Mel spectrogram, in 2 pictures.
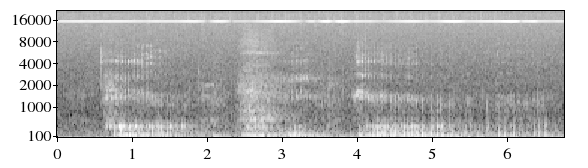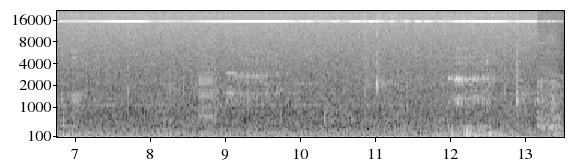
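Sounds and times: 
three-month-old captive leopard cub growling in a zoo: 0:00.4 - 0:08.2, 0:11.6 - 0:13.5.

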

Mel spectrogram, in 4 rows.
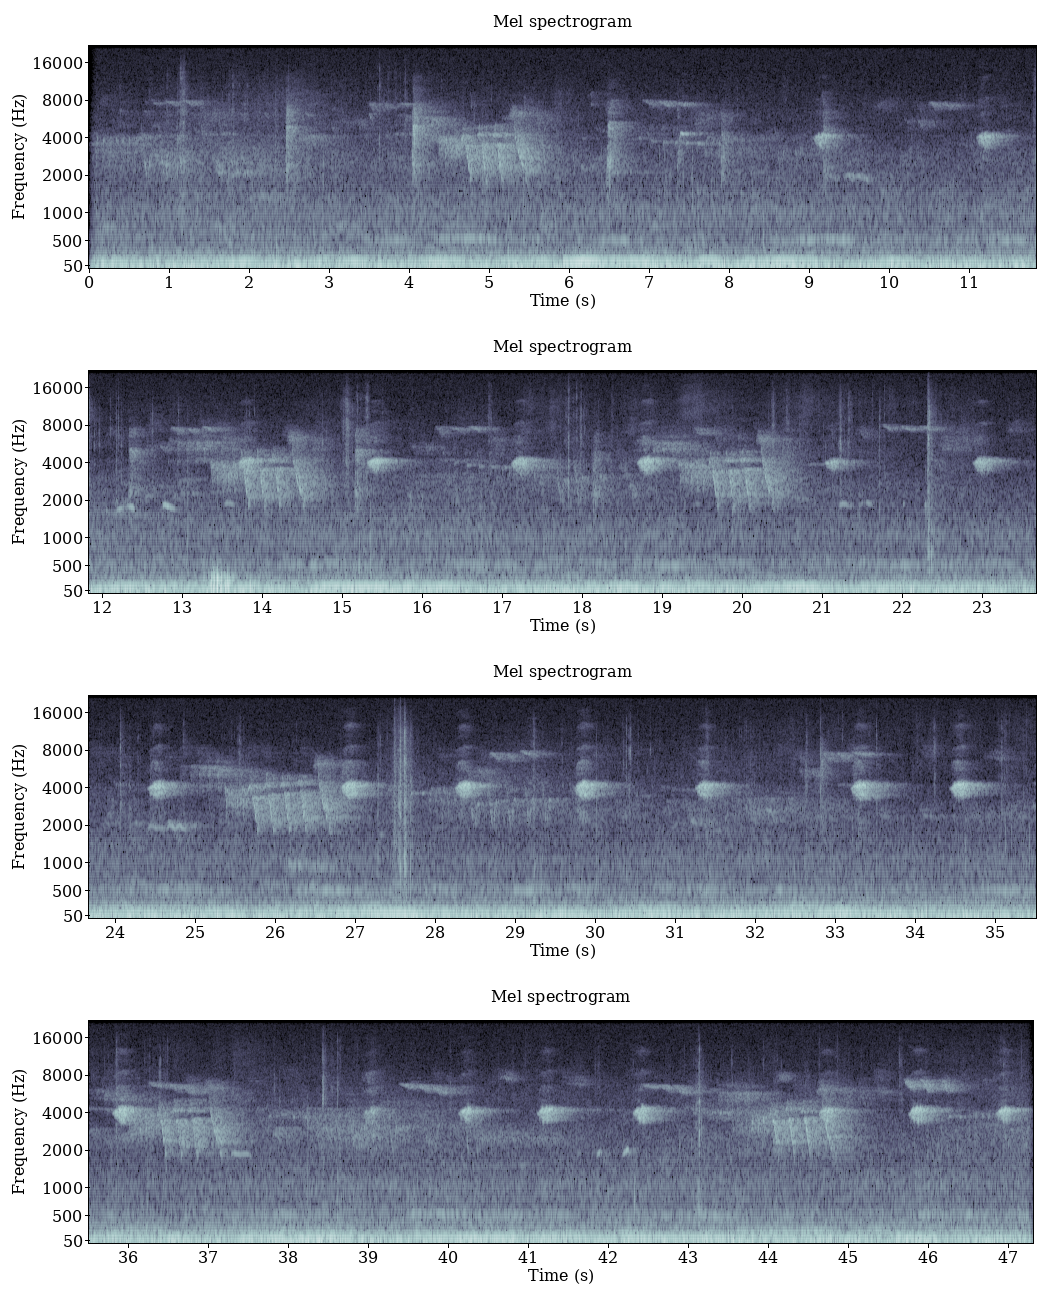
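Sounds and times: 
birds: 0:00.0 - 0:47.3
emu mother making a deep sound: 0:13.2 - 0:14.4.

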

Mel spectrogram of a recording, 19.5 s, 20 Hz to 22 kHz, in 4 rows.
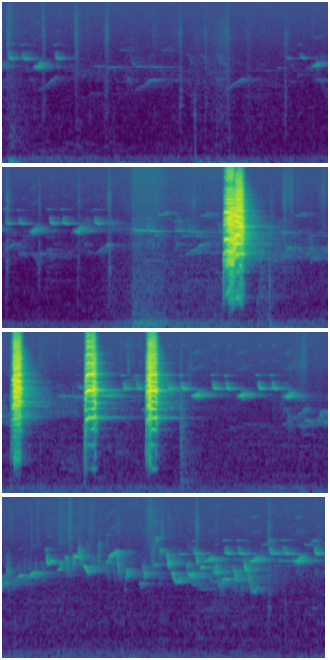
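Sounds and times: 
golden pheasant screeching at Felsolajos zoo: 0:08.2 - 0:08.6, 0:09.9 - 0:10.1, 0:11.0 - 0:11.3, 0:12.0 - 0:12.2.

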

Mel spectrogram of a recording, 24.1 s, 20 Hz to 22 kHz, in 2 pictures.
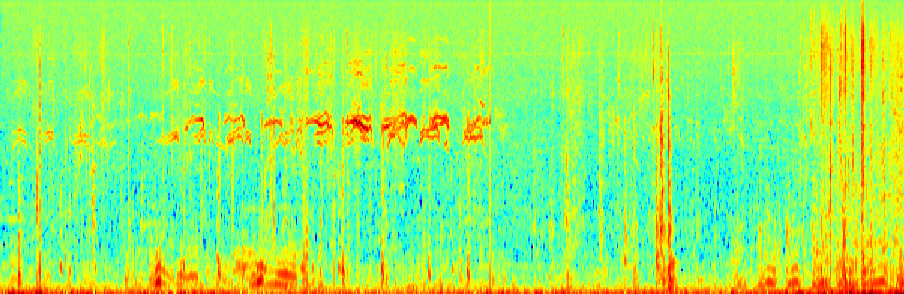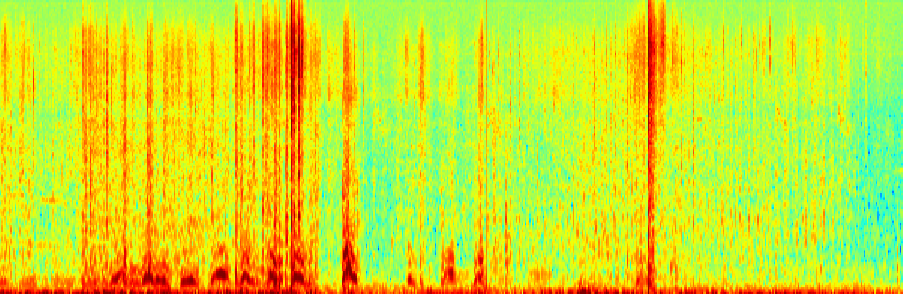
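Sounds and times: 
strange pigeon arriving in a farmyard: 0:00.0 - 0:06.7, 0:10.3 - 0:22.1.

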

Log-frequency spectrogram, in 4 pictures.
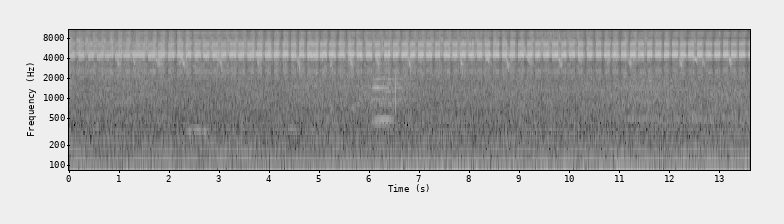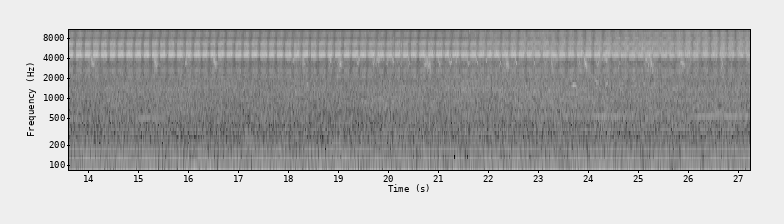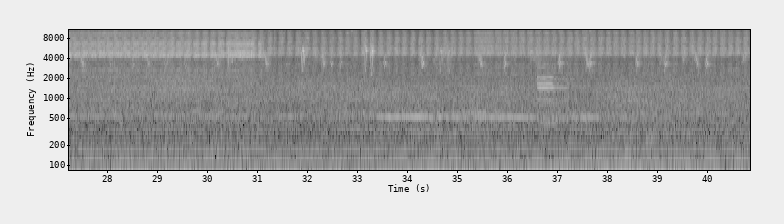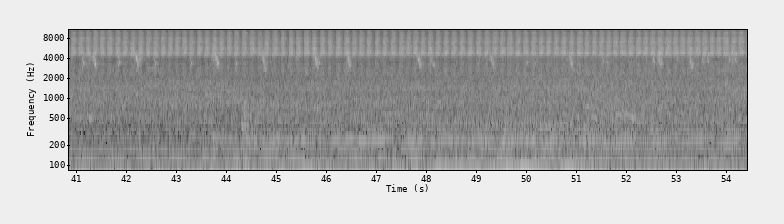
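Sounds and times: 
distant vehicle traffic: 0:00.0 - 0:54.4
loud cicadas: 0:00.0 - 0:54.4.

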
